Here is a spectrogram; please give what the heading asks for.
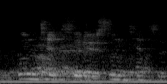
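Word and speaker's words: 運転する: that particular word that's This one you pronounce the oo a little bit more. Untensuru is the right pronunciation.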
